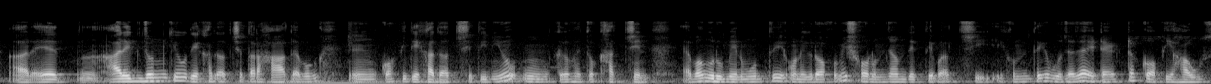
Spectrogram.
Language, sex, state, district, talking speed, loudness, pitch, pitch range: Bengali, male, West Bengal, Dakshin Dinajpur, 165 wpm, -19 LUFS, 125 Hz, 115-135 Hz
